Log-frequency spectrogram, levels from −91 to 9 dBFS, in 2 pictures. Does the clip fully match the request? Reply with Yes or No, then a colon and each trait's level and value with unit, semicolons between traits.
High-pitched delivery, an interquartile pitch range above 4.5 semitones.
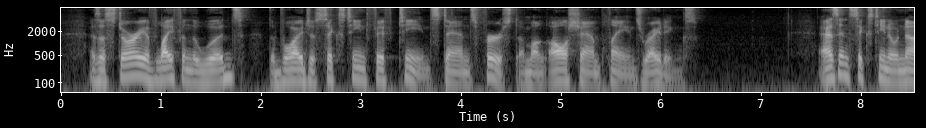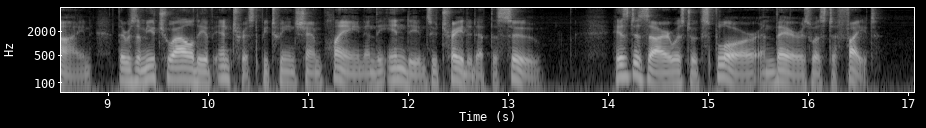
No: low, 100 Hz; average, 4.9 semitones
